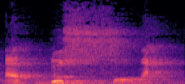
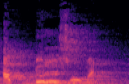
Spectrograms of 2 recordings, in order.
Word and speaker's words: Abdus Somad: Tapi mohon maaf nih Pak Yai, iki salah, karena itu bacanya Mustri Idram Syamsiah, Abdus Somad. Tapi karena dari SD sudah terlanjur salah, di ijazah Abdul Somad, maka kita lanjutkanlah kesalahan itu.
